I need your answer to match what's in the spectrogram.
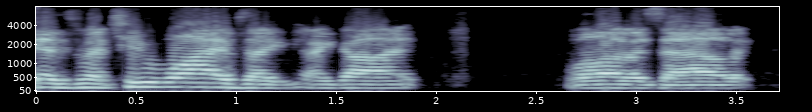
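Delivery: ordinary talk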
